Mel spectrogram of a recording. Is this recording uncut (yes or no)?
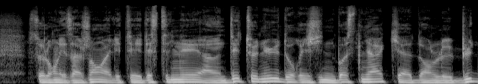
yes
